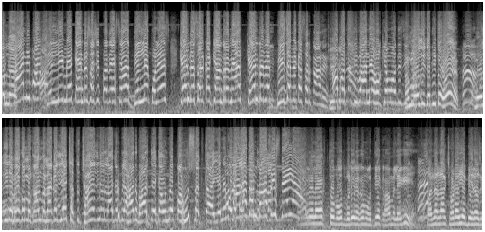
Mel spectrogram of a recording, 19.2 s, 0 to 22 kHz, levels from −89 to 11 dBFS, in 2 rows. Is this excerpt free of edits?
no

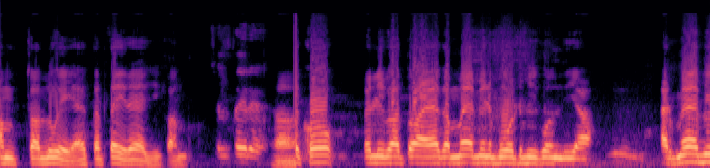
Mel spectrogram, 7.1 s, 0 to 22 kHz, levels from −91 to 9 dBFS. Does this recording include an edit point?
yes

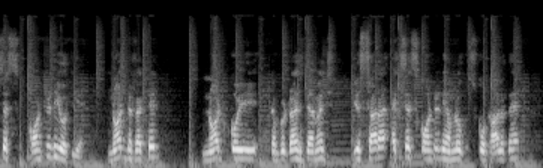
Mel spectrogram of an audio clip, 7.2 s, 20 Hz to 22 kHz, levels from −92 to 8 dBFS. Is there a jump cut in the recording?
no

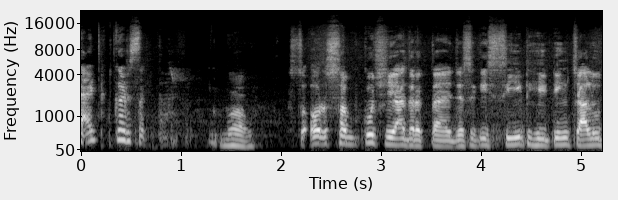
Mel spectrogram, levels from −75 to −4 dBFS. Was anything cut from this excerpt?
no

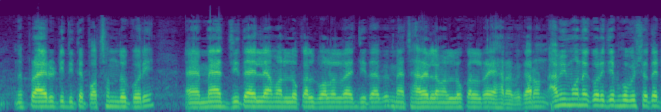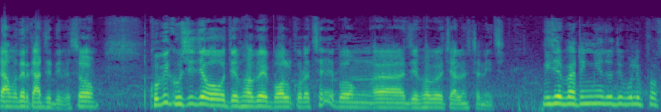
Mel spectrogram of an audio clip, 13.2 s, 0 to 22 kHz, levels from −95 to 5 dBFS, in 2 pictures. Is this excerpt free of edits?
yes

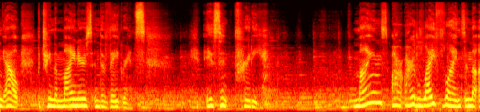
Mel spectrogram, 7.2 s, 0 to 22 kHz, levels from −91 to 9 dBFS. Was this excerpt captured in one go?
no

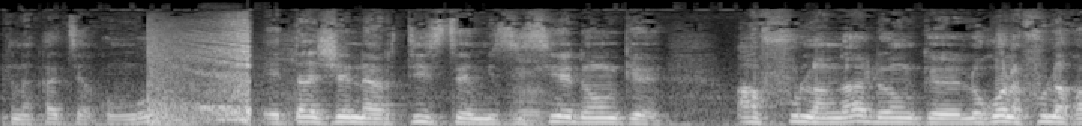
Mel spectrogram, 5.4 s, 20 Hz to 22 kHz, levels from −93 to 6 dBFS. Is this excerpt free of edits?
no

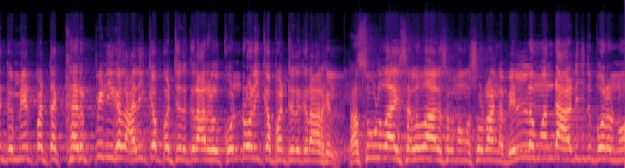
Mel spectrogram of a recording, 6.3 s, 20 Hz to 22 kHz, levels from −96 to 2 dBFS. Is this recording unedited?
no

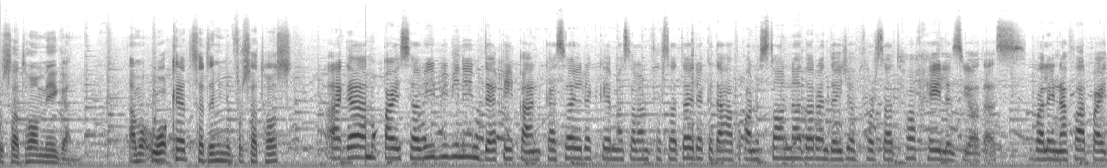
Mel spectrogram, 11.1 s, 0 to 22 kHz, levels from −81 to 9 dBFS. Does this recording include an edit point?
yes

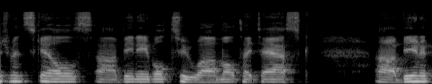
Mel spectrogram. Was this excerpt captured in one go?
yes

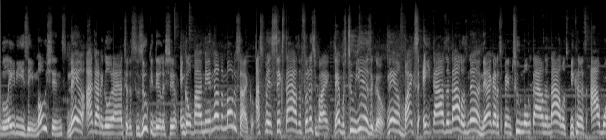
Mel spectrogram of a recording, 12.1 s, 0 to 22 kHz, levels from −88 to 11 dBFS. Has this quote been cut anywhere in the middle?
no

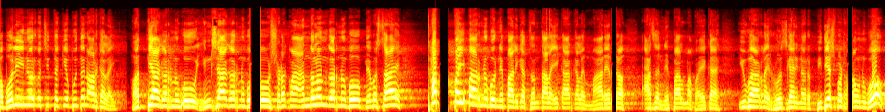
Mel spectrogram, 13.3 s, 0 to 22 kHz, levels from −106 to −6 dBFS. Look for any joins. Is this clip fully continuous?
no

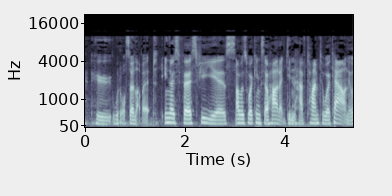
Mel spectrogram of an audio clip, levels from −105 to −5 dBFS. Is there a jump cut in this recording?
yes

